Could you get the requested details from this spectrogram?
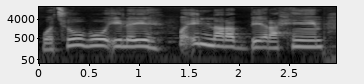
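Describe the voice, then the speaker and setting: A woman voicing a calm, wise elderly male prophet in a retold religious story, speaking in a measured, pleading way. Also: medium pitch, natural voice.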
